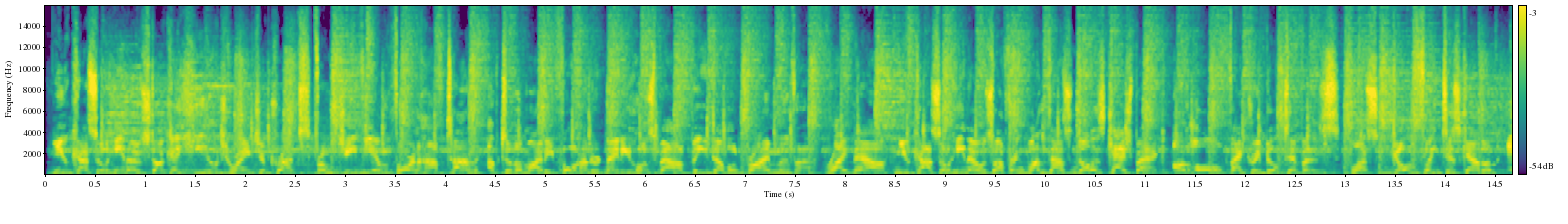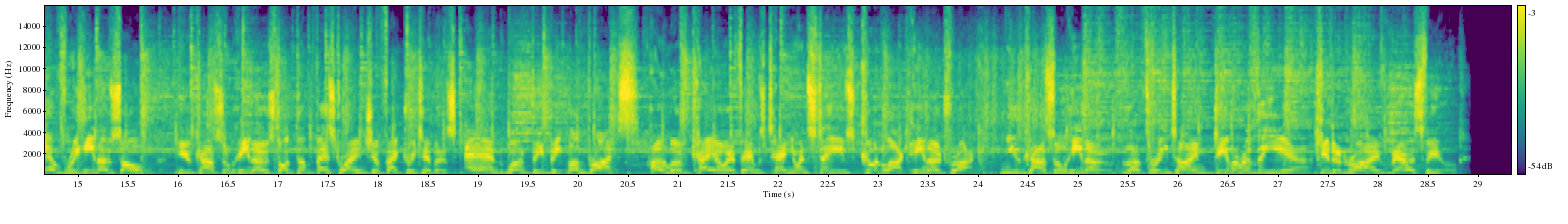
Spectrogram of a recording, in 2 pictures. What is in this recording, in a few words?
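retail hard sell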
